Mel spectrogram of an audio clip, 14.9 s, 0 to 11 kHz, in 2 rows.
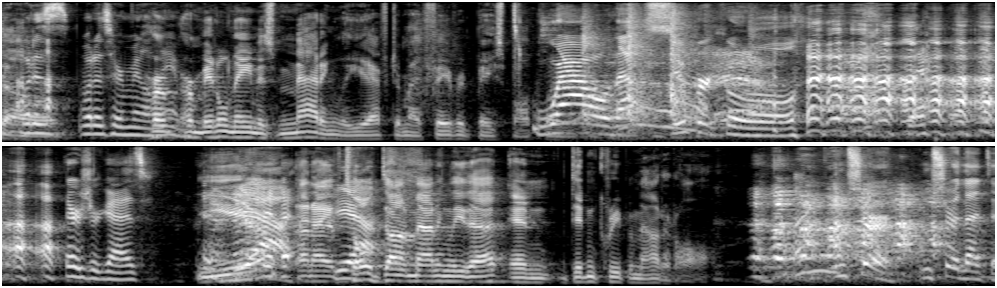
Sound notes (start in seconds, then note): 4.6 laughs; 12.8 all laughing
